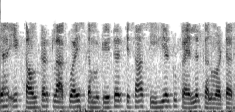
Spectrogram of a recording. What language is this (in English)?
Hindi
